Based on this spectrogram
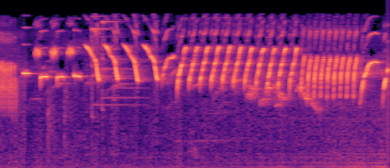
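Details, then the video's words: Agitated canary singing loudly and without pause: fast rolling trills of descending whistled notes, high buzzy tours and rapid repeated chip series, changing pattern every second or so. "تغريد كناري هائج Tweet a raging canary"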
